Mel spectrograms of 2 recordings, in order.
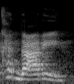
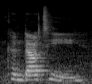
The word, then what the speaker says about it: Via Condotti: to look it up how am I gonna pronounce this can da T that sound is my icemaker ignore Via Condotti Condotti Condotti e is where we started off our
